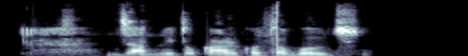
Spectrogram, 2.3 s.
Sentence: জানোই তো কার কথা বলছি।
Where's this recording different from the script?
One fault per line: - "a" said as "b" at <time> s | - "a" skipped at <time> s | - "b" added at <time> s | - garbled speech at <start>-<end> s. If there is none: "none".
none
